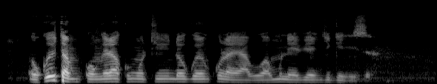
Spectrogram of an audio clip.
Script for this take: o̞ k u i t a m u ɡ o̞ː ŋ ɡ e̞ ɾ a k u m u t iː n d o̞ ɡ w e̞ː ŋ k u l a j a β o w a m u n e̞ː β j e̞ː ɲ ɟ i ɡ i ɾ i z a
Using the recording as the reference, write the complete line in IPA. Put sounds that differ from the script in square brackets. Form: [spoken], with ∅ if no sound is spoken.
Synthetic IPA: o̞ k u i t a m u [k] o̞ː ŋ ɡ e̞ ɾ a k u m u t iː n d o̞ ɡ w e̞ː ŋ k u l a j a β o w a m u n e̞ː β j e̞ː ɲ ɟ i ɡ i ɾ i z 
